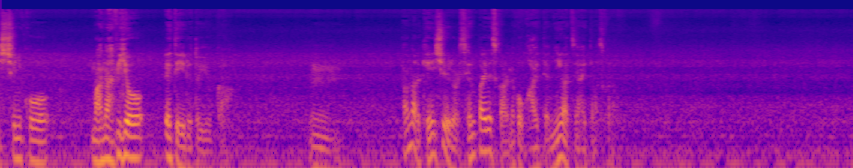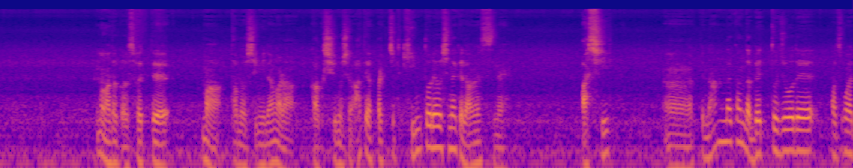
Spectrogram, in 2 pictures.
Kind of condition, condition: fault, background noise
